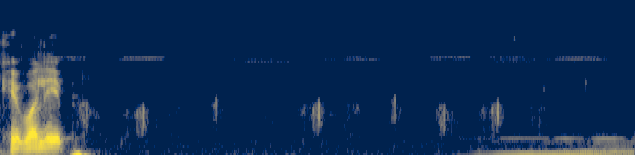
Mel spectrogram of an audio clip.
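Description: Footsteps tread slowly over the ground.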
